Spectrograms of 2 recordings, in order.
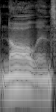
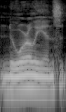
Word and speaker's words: New Orleans: Your own fucking mayor pronounces it New Orleans just like I do.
